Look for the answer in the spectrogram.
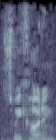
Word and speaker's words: Suikoden: Is that how it's pronounced? – Suikoden? – Suikoden.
